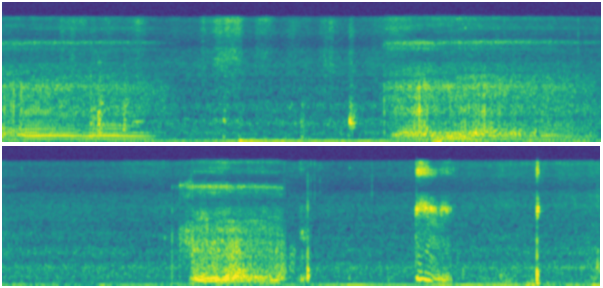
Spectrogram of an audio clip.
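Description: Grunting, pig-like snoring with rough snorts and a few whistling breaths, fairly quiet against room noise.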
